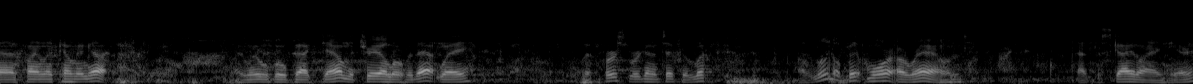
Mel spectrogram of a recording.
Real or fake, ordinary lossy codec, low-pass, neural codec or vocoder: fake; Opus, 64 kbps; 5.4 kHz; codec, 16 kHz, 4 kbps, FunCodec, trained on LibriTTS, 50 frames a second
